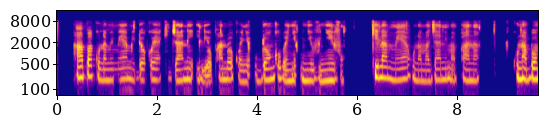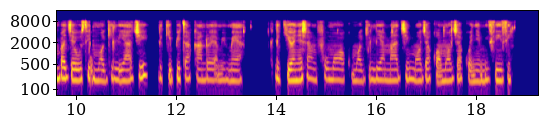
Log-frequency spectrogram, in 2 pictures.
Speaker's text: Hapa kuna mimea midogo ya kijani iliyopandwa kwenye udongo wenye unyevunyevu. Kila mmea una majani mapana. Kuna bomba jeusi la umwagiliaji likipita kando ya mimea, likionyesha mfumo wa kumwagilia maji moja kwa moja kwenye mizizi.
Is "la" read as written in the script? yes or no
no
